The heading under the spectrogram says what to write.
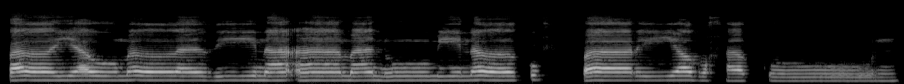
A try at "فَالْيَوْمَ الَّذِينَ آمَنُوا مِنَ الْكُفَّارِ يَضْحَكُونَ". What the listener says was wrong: Tidak minal, dibuka rahangnya minal.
